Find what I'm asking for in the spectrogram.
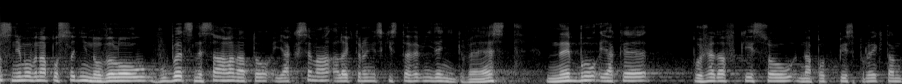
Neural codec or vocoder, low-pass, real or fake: none; 7.2 kHz; real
